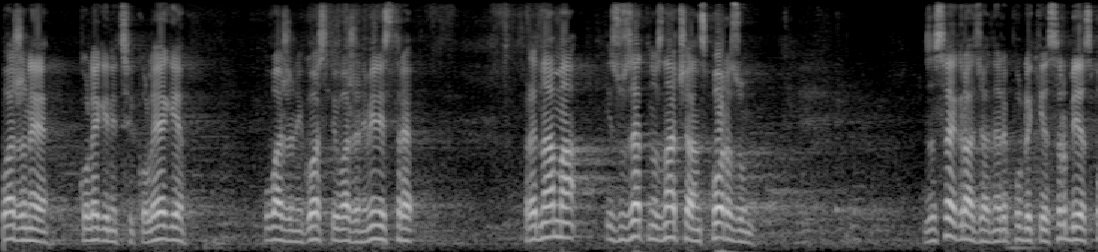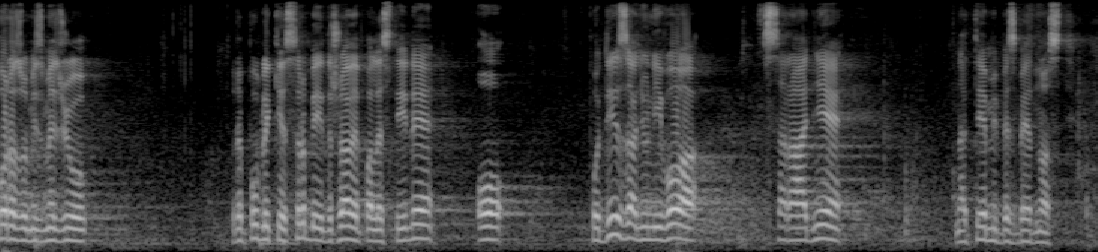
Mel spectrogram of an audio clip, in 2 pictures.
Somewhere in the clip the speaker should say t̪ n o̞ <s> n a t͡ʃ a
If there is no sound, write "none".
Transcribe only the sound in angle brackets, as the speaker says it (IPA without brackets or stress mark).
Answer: z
